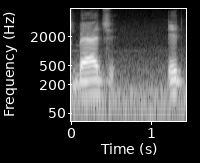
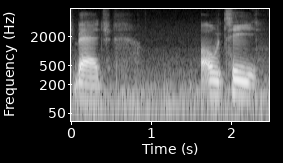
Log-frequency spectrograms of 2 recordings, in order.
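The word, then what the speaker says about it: Bagehot: the great Walter begat begat pronounce badge it in an American English badge ot in Britain a Shibboleth of sorts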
